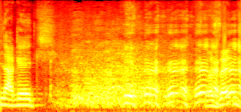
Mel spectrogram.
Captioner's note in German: Lachen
